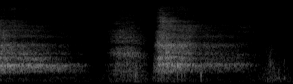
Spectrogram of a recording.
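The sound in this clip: A voice imitates someone breathing outside a window screen with a few drawn-out, hissy breaths, faint and alone.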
